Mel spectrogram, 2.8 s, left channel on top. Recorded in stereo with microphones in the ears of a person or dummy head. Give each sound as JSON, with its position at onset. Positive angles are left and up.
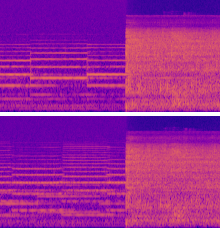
{"t": 1.6, "sound": "boiling", "side_deg": 10, "distance_m": 6.5}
